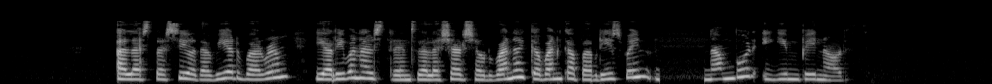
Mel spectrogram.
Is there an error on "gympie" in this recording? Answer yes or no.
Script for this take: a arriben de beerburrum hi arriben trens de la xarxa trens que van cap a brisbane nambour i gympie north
no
